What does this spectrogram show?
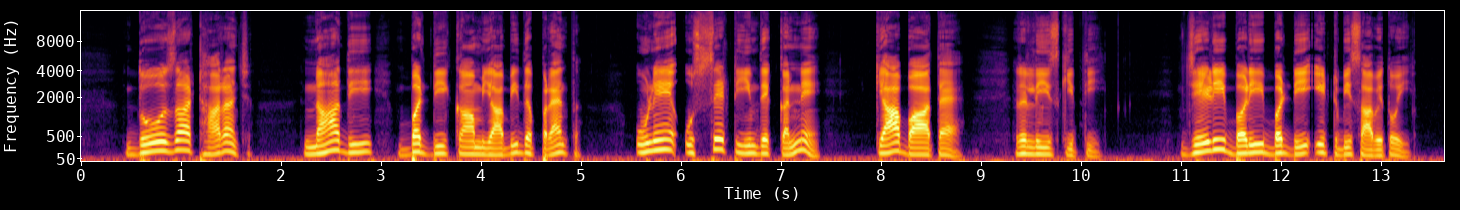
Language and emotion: Dogri, neutral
